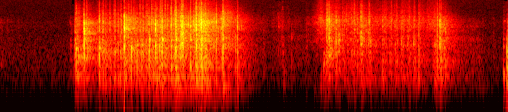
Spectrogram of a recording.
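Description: Tarot cards are shuffled by hand in two quick riffling bursts, crisp and close, separated by a brief pause, with a short snap at the end.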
